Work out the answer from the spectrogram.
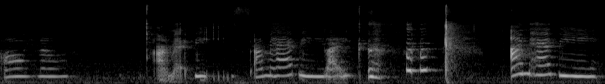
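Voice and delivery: high, light, put-on contentment; mock an airy claim of being fine, with a little laugh; faked happiness. Someone limited insisting they have peace, faked happiness. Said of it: "You're not happy".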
